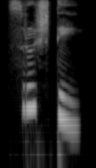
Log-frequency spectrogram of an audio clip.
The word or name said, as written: ಸೃಷ್ಟ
